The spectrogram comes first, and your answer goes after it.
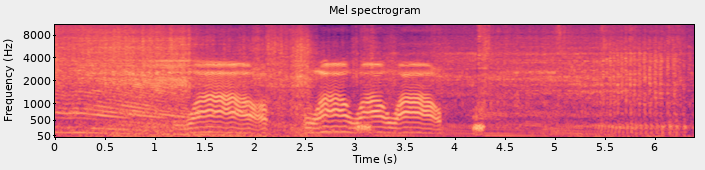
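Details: Honda CR80 two-stroke with Keihin PWK 28 carb, about 60°F, after replacing a spark plug the owner thinks was oil-fouled: crisp blips rise sharply and drop back without stumbling. Running good now, though possibly lean.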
